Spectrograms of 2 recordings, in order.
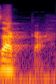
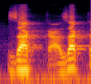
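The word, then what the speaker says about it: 雑貨: এরপরে আমরা যেটা দেখতেছি এটা হচ্ছে ফুকুশোকু জাক্কা, এই শব্দটার উচ্চারণ হচ্ছে জাক্কা, এই শব্দটার উচ্চারণ কি জাক্কা হচ্ছে অ্যাকসেসরিজ, জাক্কা কি বিভিন্ন রকমের সামগ্রী, আর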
